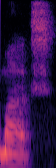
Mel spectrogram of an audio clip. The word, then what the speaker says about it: Mukqs: The music that I make is under the name Mukqs, which is spelled Muqqs.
